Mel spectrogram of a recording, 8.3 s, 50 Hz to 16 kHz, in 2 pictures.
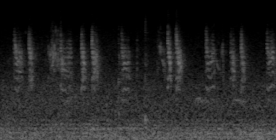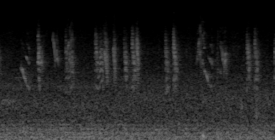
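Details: Eurasian tree sparrows, 4 February 2012: irregular bursts of short, high chirps, sometimes in quick pairs or triplets, over a steady low rumble of background noise.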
